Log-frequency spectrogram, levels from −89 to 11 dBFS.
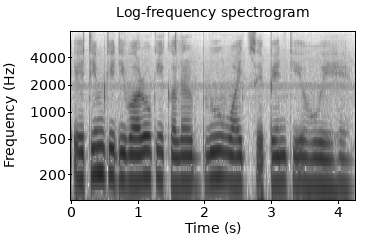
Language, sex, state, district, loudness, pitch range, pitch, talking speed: Hindi, female, Arunachal Pradesh, Lower Dibang Valley, -14 LUFS, 155-175 Hz, 165 Hz, 170 wpm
